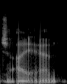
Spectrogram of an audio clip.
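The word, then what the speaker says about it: 新: which is seen but they don't have the sound um that in Chinese would be spelled with an X in pinin which is like a it's like an sh but it's up at the front of the teeth but they've got something pretty close the sh sound in Raji sh sh i n is how they pronoun how they spell that they just took seene and turned it into sh and you get words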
